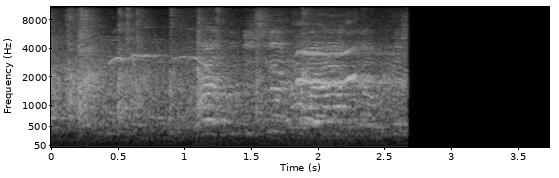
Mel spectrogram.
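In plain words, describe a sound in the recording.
Spectators cheer and shout from the stands.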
